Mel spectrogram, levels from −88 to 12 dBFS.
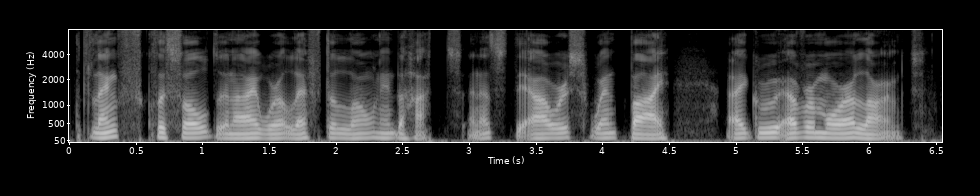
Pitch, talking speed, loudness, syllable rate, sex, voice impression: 120 Hz, 200 wpm, -18 LUFS, 5.0 syllables/s, male, very masculine, adult-like, slightly middle-aged, very thick, slightly relaxed, weak, slightly dark, hard, slightly muffled, fluent, cool, intellectual, sincere, calm, slightly mature, slightly friendly, reassuring, elegant, sweet, kind, modest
